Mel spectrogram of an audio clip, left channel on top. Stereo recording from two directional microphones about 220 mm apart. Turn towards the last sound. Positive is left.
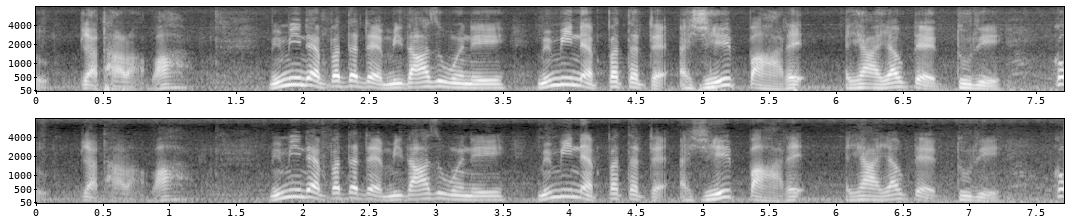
turn(degrees=25)  # may be behind; listen again after turning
